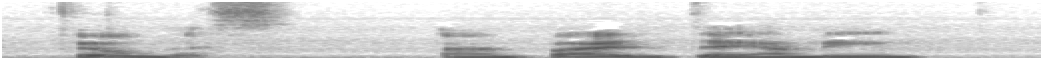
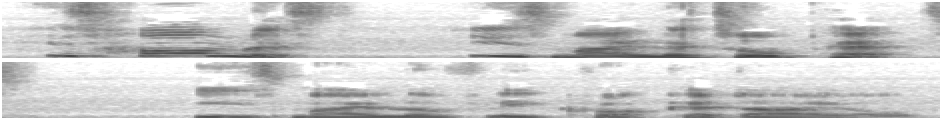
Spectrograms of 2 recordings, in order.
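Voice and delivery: doting lady. Acted. Lady soothes in recited poem.

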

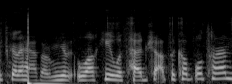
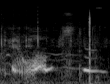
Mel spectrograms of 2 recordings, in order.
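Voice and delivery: mock shout. Roast punchline.

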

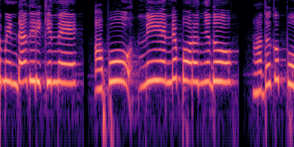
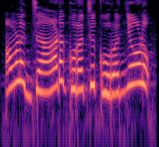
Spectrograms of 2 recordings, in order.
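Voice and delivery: ordinary talk

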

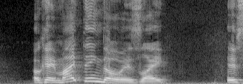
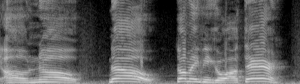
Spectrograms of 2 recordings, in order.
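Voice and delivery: usual speaking voice

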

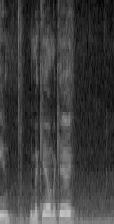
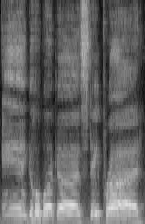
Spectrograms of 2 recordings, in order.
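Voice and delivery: "go Buckeyes" drawn out slowly, louder and higher; rallying cheer, slow and loud; 8 semitones higher, 8 dB louder, much slower than usual. Real, not acted. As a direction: cheer the team on. Cheering on players.

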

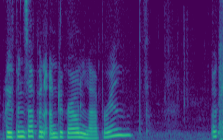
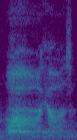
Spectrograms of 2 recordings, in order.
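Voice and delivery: voiceless, barely there gasp of relief; spent whisper; 22 dB quieter than usual. Real, not acted. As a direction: whisper it, drained after the win. Breathless after the win.

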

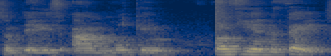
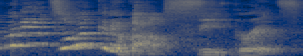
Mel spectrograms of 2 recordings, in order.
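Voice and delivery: much higher, squeaky fake innocence; mock indignant surprise; 4 dB louder than usual. Retelling her denial to hubby, high mock surprise. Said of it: "I was like".

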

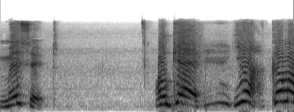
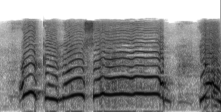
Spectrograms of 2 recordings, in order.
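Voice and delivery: high excited squeal. Real, not acted. Thrilled gamer squeal.

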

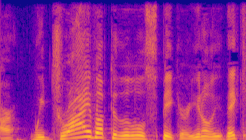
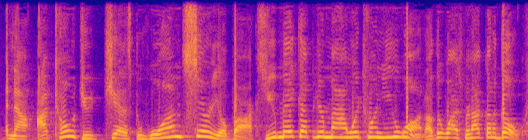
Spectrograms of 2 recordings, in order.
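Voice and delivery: imitating shopper lady; 6 semitones higher than usual. Boy mimics a supermarket mother scolding her kid, hammed-up. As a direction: nag like a stern shopper mom. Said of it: "talking like the lady that walked just by us".

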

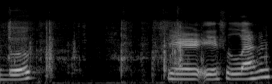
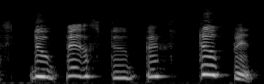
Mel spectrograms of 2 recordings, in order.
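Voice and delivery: raised, louder, word-by-word reproach; scolding; 6 semitones higher, 5 dB louder, slower than usual. A narrator's reading. Friend shaking his head at the plan, scolding. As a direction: drive each repeat home.

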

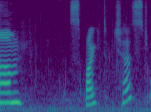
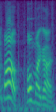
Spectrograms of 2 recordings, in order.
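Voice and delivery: loud startled outburst; 6 semitones higher, 11 dB louder, faster than usual. Real, not acted. Player scared by what's round the corner, startled yell. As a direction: jolt with sudden fright. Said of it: "Scared me".

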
